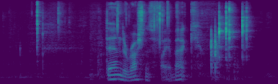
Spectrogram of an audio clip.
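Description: Dice rattle and clatter in a wooden tray.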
